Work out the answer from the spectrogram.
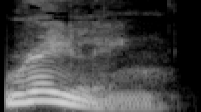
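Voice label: "railing", British English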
